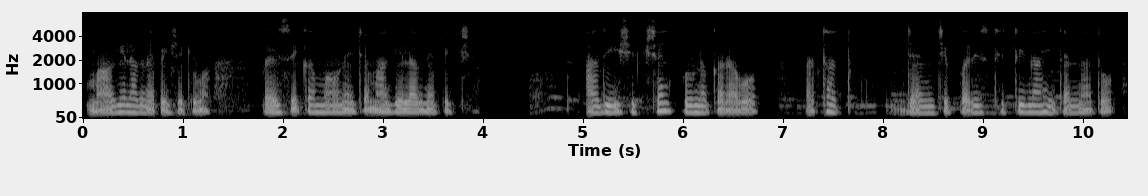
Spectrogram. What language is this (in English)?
Marathi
